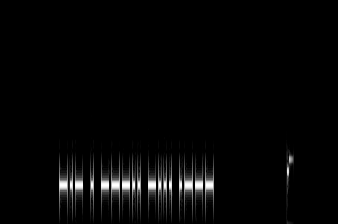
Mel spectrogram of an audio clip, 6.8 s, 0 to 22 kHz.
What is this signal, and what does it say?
Morse code, heard as a keyed tone, about 23 wpm, 700 Hz. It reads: KE8BJ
